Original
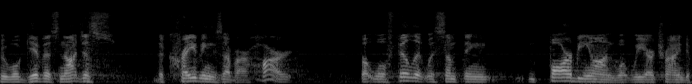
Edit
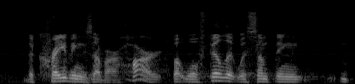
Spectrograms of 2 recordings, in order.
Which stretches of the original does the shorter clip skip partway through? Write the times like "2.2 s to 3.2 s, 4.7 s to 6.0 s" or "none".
3.0 s to 3.6 s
